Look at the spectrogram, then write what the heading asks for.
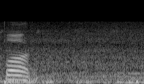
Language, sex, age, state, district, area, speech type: Assamese, female, 30-45, Assam, Nalbari, rural, read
